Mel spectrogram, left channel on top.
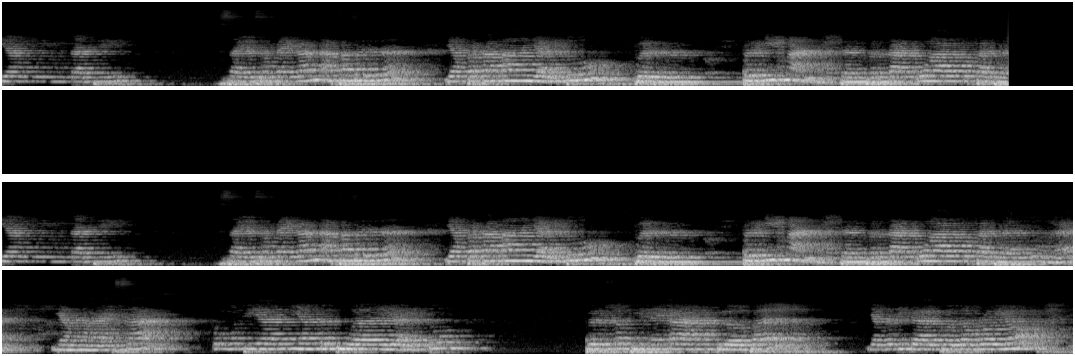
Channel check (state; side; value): drops out; left; at 10.1 s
